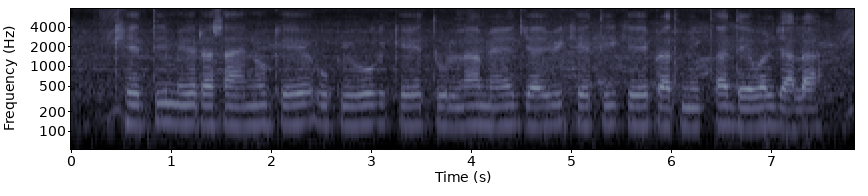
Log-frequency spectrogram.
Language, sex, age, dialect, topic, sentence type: Bhojpuri, female, 18-24, Southern / Standard, agriculture, statement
